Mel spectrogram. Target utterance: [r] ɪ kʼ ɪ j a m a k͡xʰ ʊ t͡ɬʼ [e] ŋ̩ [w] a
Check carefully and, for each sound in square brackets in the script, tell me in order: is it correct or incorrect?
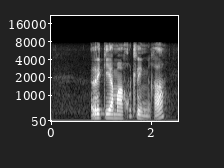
correct, correct, incorrect: ɣ

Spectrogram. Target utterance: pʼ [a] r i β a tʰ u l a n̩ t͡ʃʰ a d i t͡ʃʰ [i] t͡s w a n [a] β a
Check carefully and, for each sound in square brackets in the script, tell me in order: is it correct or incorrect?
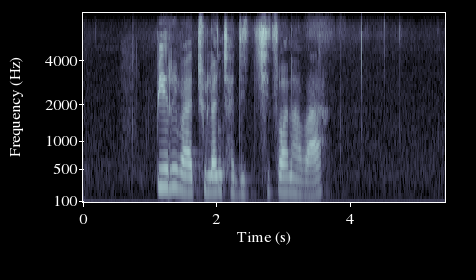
incorrect: i, correct, correct

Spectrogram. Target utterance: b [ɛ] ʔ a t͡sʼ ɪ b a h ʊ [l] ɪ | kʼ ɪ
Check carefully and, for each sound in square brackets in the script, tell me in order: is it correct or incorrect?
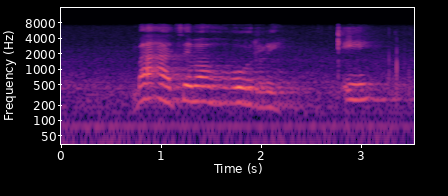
incorrect: a, incorrect: r

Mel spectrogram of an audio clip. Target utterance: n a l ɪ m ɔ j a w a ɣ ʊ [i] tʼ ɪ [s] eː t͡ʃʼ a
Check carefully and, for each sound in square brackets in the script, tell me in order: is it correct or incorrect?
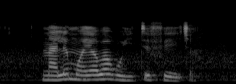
correct, incorrect: f

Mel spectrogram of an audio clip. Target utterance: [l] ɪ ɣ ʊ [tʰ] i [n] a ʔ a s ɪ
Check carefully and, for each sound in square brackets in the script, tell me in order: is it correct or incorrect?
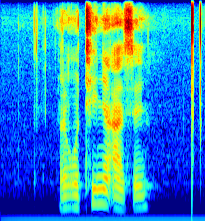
incorrect: r, correct, incorrect: ɲ

